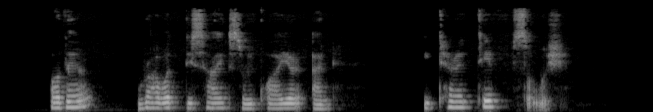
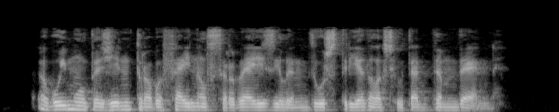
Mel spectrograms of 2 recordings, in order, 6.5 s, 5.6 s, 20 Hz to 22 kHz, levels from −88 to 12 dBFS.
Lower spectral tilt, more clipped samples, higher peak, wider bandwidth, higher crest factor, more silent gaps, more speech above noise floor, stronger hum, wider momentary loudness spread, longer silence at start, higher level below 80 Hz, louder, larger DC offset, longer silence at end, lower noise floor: about the same, -4.5 dB/octave vs -5.5 dB/octave; neither; second, -10 dBFS vs 0 dBFS; first, 16 kHz vs 8.4 kHz; about the same, 20 dB vs 16 dB; neither; second, 60 dB vs 66 dB; neither; first, 11 LU vs 5 LU; about the same, 0.5 s vs 0.4 s; second, -68 dBFS vs -52 dBFS; second, -28 LUFS vs -16 LUFS; neither; first, 0.9 s vs 0.6 s; first, -86 dBFS vs -81 dBFS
